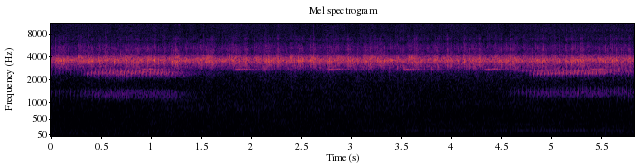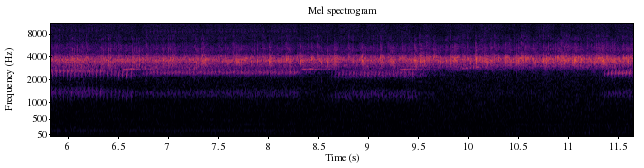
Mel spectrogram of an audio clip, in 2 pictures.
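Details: Tree frogs calling at night in a swamp in the backwoods of North Carolina: tonal, buzzy bursts about a second long, repeated every two to three seconds, over a steady, shrill, high-pitched night chorus.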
